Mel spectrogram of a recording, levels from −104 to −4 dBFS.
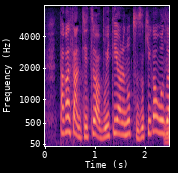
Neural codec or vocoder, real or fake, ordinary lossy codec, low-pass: none; real; none; none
